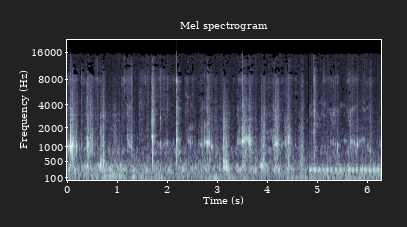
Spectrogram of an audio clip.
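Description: Close-miked chewing and mouth sounds: irregular wet clicks and smacks. A steady low hum joins in about five seconds in.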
